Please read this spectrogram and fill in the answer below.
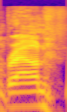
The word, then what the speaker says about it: Braun: You see Braun, you're like, Braun, Brown.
